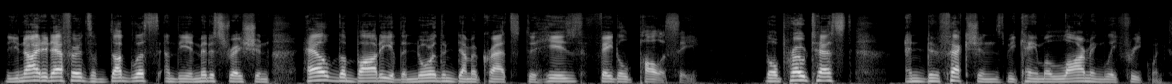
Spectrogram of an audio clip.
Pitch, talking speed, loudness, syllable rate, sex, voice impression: 135 Hz, 135 wpm, -19 LUFS, 5.0 syllables/s, male, very masculine, very adult-like, middle-aged, slightly thick, very tensed, powerful, bright, very hard, very clear, fluent, slightly cool, very intellectual, slightly refreshing, very sincere, calm, mature, slightly friendly, slightly reassuring, unique, slightly elegant, wild, very lively, strict, intense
